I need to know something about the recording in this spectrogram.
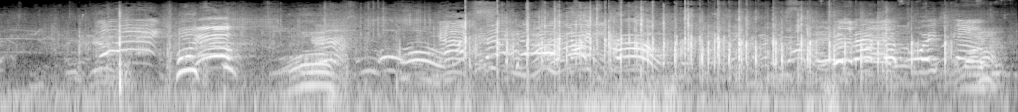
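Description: Young spectators cheer and shout excitedly nearby.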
